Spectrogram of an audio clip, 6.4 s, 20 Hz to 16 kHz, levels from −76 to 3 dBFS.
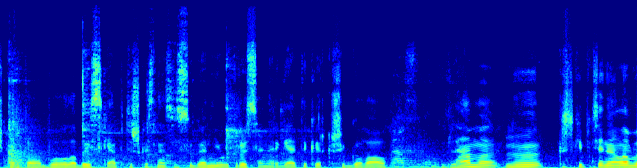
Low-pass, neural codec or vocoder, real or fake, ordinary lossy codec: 14.4 kHz; none; real; Opus, 32 kbps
